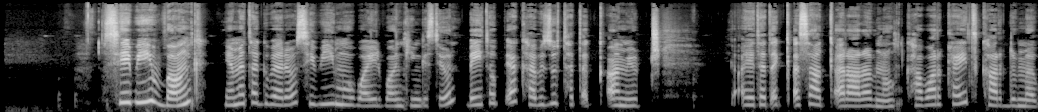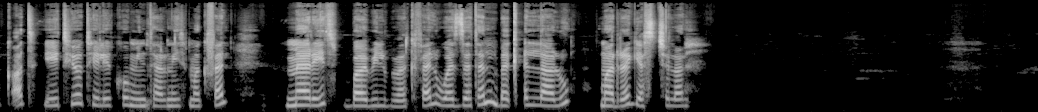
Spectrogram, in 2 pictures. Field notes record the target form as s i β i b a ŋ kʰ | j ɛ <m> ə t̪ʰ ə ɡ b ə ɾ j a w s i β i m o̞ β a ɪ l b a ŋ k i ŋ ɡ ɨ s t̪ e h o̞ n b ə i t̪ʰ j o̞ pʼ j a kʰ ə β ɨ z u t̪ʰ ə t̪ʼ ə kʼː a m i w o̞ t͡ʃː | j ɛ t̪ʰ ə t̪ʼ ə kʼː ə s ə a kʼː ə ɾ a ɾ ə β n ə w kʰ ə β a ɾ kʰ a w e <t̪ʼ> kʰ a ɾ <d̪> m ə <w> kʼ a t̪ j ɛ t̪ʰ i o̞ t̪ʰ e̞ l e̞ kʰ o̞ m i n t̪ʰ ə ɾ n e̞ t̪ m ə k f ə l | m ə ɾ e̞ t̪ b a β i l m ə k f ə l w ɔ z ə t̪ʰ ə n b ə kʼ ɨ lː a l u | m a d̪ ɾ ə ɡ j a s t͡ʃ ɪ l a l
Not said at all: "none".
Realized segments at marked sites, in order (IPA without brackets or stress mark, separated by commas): m, t̪, d̪, β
